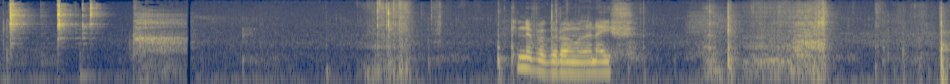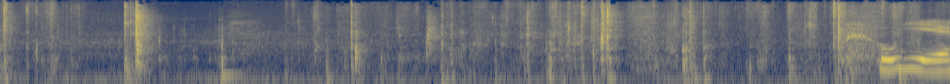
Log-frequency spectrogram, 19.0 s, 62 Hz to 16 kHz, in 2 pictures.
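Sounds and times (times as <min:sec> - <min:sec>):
cardboard box being opened: 0:12.6 - 0:18.8
packing paper rustling: 0:12.6 - 0:19.0.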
